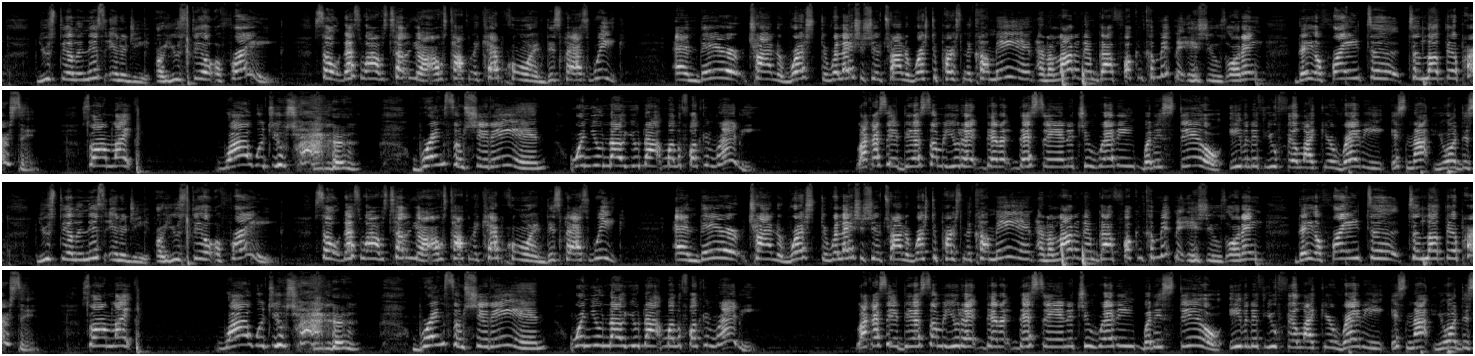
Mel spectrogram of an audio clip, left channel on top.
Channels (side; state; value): both; normal; correlation 0.55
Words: in this energy, or you still afraid. So that's why I was telling y'all, I was talking to Capricorn this past week, and they're trying to rush the relationship, trying to rush the person to come in, and a lot of them got fucking commitment issues, or they afraid to love their person. So I'm like, why would you try to bring some shit in when you know you're not motherfucking ready? Like I said, there's some of you that's saying that you're ready, but it's still, even if you feel like you're ready, it's not your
